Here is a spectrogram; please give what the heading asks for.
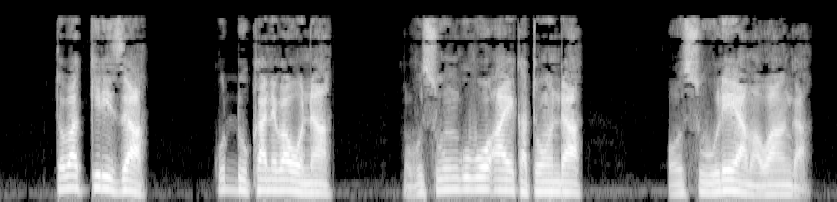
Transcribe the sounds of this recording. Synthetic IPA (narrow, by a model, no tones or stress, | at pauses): to̞βakːiɾiza | kudːukane̞βawo̞na | muβusuːŋɡuβwo̞ʔajekato̞ːnda | osuːle̞amawaːŋɡa̰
